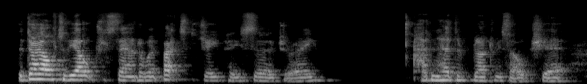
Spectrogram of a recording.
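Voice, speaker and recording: Audible room echo surrounds a woman who talks at a fairly quick pace. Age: 60s. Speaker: cancer survivor. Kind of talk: testimony. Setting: video call. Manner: reading from notes.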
